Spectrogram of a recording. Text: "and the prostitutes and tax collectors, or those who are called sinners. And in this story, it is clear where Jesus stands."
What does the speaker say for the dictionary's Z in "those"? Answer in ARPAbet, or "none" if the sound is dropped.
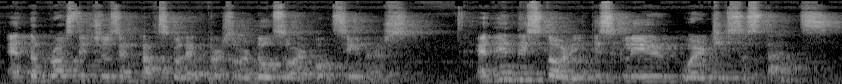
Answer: S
